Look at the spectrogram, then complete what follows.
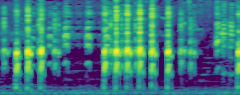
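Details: Grey-headed swamphen calling strongly: dense, uneven runs of short honking notes with softer squeaky notes mixed in, nearly continuous over three seconds.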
